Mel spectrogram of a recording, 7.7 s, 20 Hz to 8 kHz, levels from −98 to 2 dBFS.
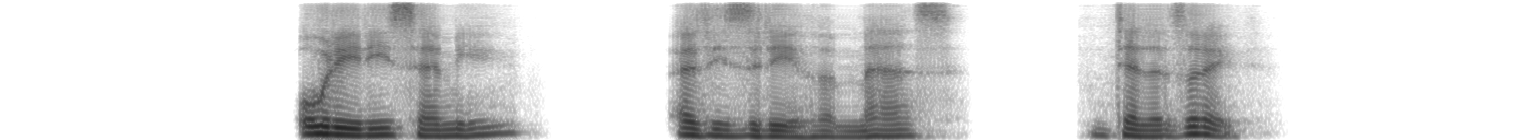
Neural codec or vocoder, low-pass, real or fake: codec, 16 kHz, 0.2 kbps, FocalCodec; 7.2 kHz; fake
